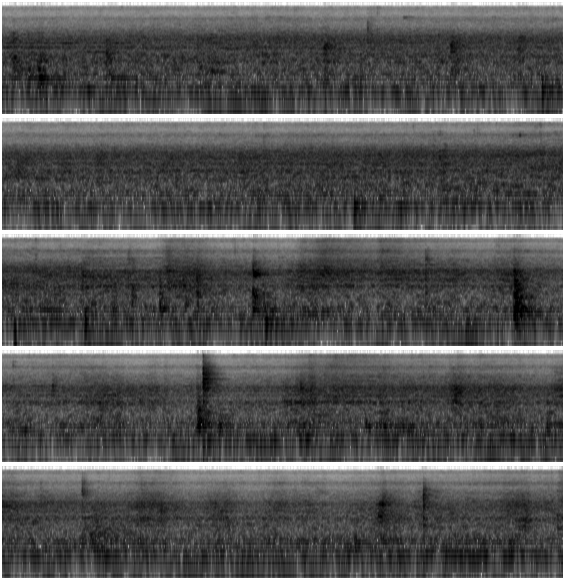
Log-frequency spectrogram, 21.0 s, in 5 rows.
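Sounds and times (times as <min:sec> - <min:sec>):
food sizzling in a pan: 0:00.0 - 0:21.0
spatula stirring and scraping: 0:08.4 - 0:21.0.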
